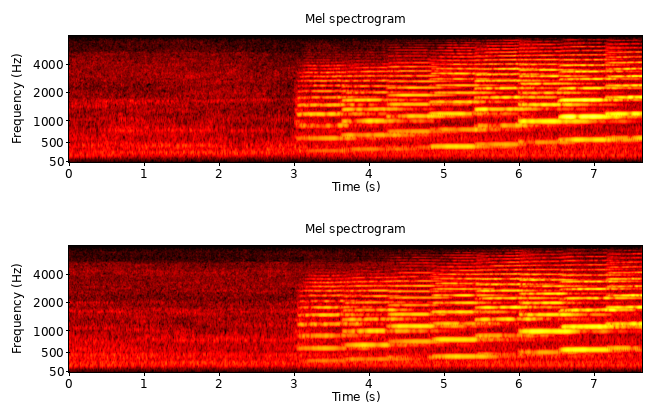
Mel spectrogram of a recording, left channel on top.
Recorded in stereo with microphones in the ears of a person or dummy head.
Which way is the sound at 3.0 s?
60° left (ahead or behind).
